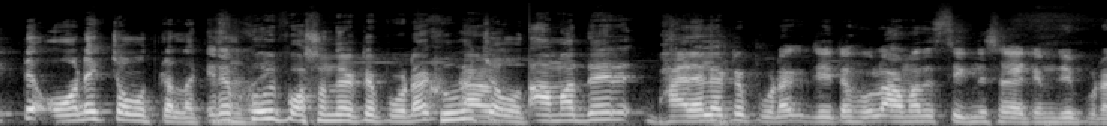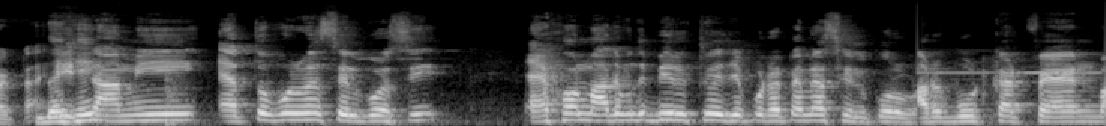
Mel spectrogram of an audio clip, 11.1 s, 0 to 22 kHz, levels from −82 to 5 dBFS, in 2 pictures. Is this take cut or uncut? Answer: cut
